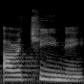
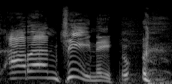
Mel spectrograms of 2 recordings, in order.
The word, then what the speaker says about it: arancini: big as my house I pronounce my starter arachini very Italian and also slightly wrong it's arancini all right yeah the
